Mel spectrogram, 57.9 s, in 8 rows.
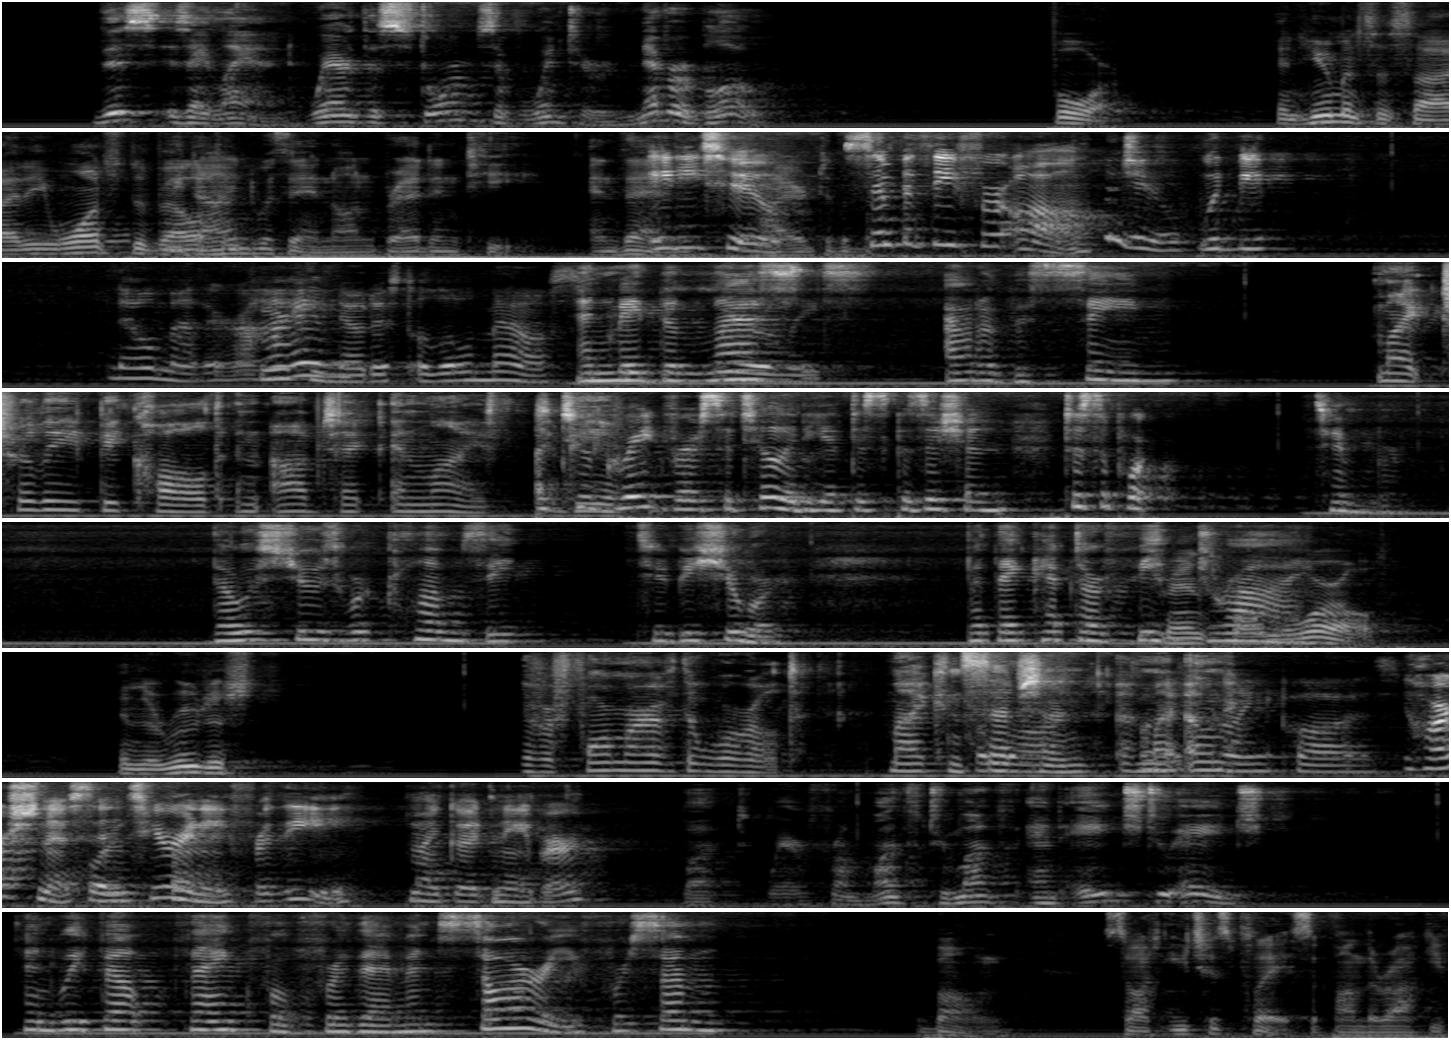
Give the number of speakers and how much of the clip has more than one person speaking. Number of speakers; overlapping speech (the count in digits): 9, about 15%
